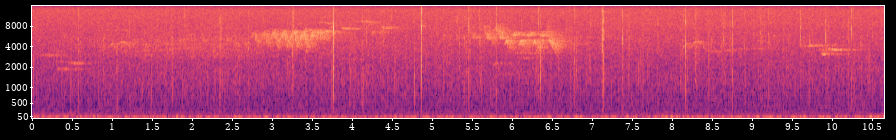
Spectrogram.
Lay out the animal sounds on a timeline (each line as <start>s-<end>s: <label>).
0.0s-0.9s: Wood Thrush (Hylocichla mustelina)
0.8s-2.1s: Eastern Wood-Pewee (Contopus virens)
1.0s-2.9s: Ovenbird (Seiurus aurocapilla)
2.4s-3.8s: Black-throated Blue Warbler (Setophaga caerulescens)
3.5s-4.7s: Blackburnian Warbler (Setophaga fusca)
5.3s-6.8s: Chestnut-sided Warbler (Setophaga pensylvanica)
5.6s-6.3s: Wood Thrush (Hylocichla mustelina)
8.0s-9.2s: Eastern Wood-Pewee (Contopus virens)
9.5s-10.5s: Wood Thrush (Hylocichla mustelina)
